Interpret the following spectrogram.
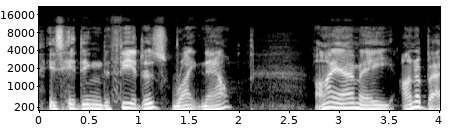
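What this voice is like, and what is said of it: Usual voice. Nothing is said of it.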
